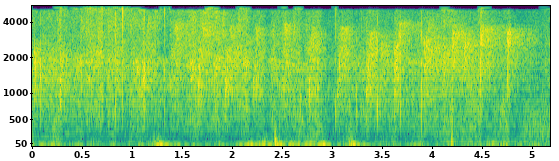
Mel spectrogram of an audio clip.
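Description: A large audience claps steadily, a dense, sustained wash of applause with scattered sharper individual claps, fairly loud and close, with no talking over it.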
